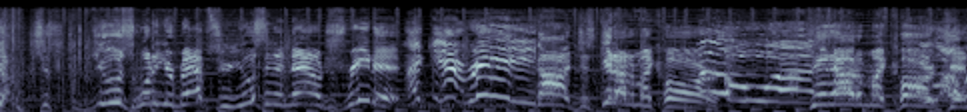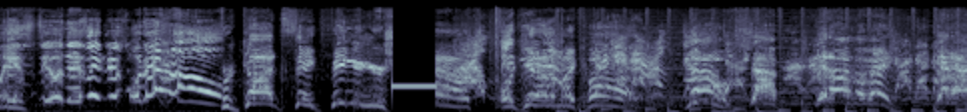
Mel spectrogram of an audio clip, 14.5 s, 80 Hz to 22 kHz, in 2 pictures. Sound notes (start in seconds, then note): 10.2 beeps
